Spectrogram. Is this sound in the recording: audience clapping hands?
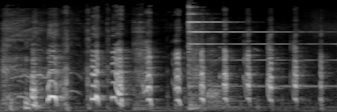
no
